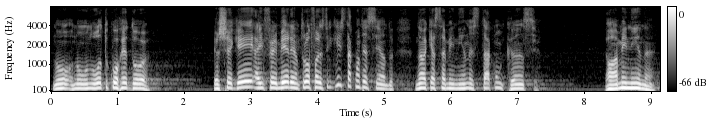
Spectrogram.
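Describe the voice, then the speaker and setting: A male Brazilian pastor preaching a fervent sermon, full of hallelujahs, moving between loud exclamations and hushed storytelling. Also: fairly high pitch. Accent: Brazilian Portuguese. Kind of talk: Pentecostal sermon. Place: church sanctuary. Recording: long hall reverb in a church.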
